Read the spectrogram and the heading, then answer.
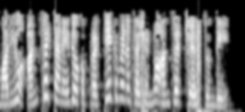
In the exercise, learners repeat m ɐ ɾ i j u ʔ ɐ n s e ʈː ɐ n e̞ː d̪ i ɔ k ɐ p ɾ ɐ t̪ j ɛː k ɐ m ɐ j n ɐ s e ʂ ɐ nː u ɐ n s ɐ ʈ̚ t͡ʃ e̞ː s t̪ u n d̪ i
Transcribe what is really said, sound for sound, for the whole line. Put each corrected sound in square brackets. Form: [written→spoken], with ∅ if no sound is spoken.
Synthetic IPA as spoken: m ɐ ɾ i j u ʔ ɐ n s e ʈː ɐ n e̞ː d̪ i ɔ k ɐ p ɾ ɐ t̪ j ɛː k ɐ m ɐ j n ɐ s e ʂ ɐ nː u ɐ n s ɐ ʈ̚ t͡ʃ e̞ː s t̪ u n d̪ i

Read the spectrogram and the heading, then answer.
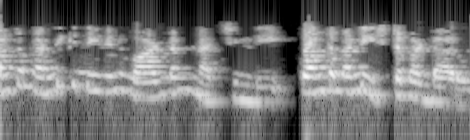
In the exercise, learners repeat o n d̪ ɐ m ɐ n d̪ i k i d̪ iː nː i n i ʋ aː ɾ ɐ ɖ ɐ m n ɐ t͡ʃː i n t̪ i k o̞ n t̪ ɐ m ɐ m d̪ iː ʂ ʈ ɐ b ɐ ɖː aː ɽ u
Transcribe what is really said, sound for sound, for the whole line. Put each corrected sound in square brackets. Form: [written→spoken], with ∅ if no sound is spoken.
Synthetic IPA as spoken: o n [d̪→t̪] ɐ m ɐ n d̪ i k i d̪ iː [nː→n] i n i ʋ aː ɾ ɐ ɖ ɐ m n ɐ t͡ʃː i n [t̪→d̪] i k o̞ n t̪ ɐ m ɐ [m→n] d̪ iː ʂ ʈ ɐ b ɐ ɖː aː [ɽ→ɾ] u

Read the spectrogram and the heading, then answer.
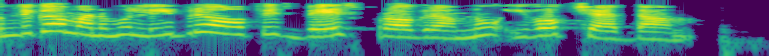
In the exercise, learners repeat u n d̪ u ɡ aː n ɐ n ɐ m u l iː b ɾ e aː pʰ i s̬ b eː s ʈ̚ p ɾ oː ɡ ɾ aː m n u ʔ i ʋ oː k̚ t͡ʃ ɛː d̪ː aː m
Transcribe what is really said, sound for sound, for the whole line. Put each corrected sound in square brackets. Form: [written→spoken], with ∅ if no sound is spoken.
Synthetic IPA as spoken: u n d̪ u ɡ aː [n→m] ɐ n ɐ m u l iː b ɾ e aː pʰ i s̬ b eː s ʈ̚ p ɾ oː ɡ ɾ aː m n u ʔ i ʋ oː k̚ t͡ʃ ɛː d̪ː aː m

